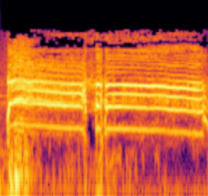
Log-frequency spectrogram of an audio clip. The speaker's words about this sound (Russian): Дамы и господа, этот пронзительный крик!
